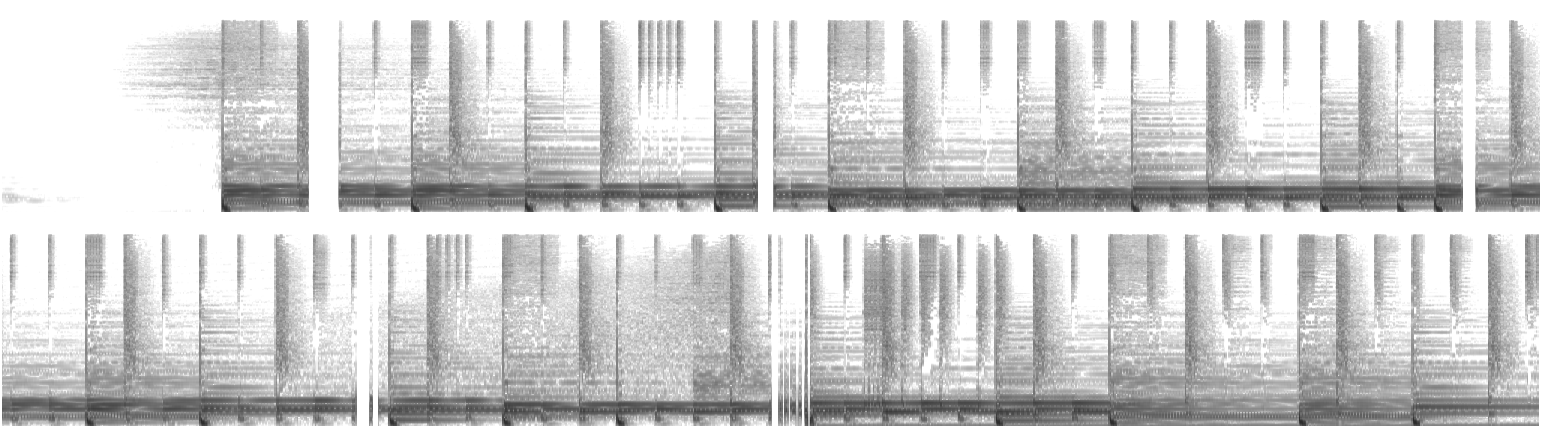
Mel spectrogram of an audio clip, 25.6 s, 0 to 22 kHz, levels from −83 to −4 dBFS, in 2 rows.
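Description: Packets likely failed to reach the headphones in time, a Bluetooth dropout, cutting the sound to silence at 2.55 to 2.83 s, 6.29 to 6.45 s and 12.17 to 12.30 s, then in broken, stuttering gaps at 15.77 to 15.96 s and 19.23 to 19.57 s, each resuming as if it had played on.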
